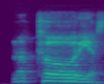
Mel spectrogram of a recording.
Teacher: This word has 3 syllables. Here, the second syllable is stressed here.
